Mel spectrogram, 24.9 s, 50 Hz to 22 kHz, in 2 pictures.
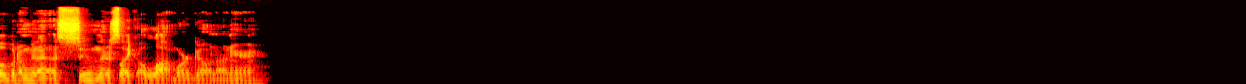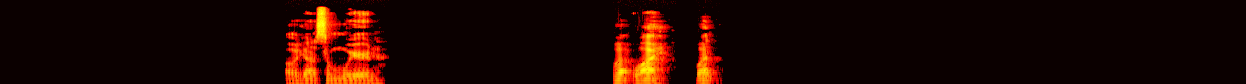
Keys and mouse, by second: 3.9 right click, 5.7 right click, 9.2 right click, 13.7 right click.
